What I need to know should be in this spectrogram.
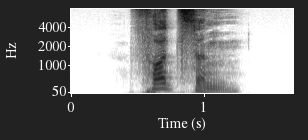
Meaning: plural of Fotze
- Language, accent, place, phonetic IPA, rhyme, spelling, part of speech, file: German, Germany, Berlin, [ˈfɔt͡sn̩], -ɔt͡sn̩, Fotzen, noun, De-Fotzen.ogg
